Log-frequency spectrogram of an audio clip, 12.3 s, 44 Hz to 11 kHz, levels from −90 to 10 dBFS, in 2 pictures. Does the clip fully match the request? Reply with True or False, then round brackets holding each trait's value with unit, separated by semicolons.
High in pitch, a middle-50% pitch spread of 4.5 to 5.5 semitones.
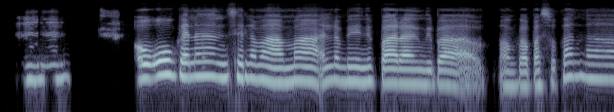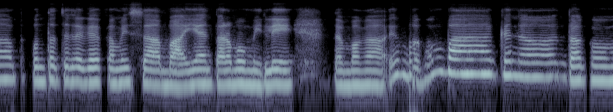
True (205 Hz; 5.2 semitones)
